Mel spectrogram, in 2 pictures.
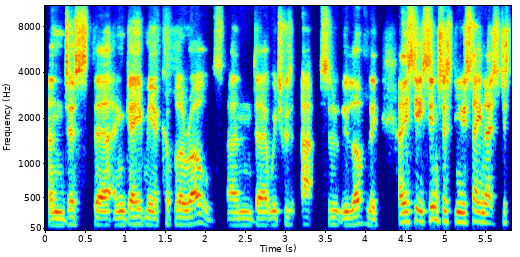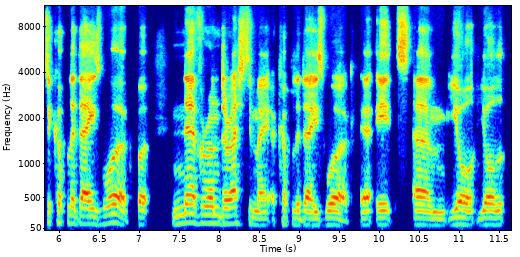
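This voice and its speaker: A man, an actor being interviewed, reminisces casually in a halting way, often interrupting himself. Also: on the low side, fairly even intonation.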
